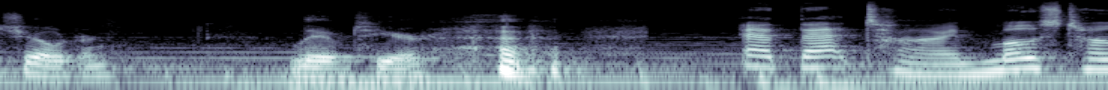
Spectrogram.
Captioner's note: chuckles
